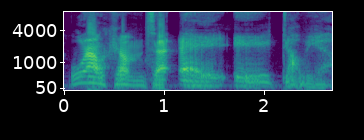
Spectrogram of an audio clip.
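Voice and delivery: loud, slow mock pirate announcer; pirate voice, stretched out; pirate talk. Shown as a demonstration. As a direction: bellow it in a hammed-up pirate accent. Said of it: "same as talking like a pirate".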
